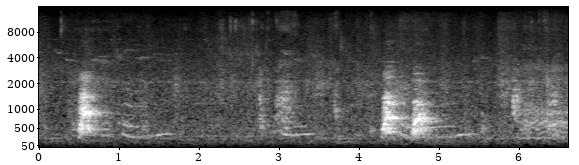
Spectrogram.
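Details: A litter of Golden Retriever puppies gives a few scattered whines: a sharp cry near the start, then a quiet stretch, then two close cries and a softer final one.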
